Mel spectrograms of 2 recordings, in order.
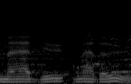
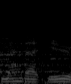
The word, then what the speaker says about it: Mad At You: I was calling it Madu, but it's Mad At You, isn't it? Yes, it is.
